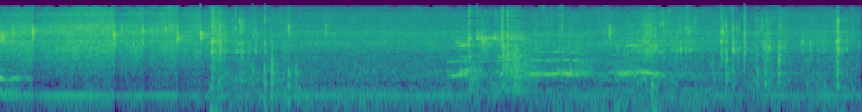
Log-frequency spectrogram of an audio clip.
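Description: Hot oil sizzling as peanut rice-flour crackers (peyek) deep-fry in a wok, with a spoon ladling oil over the batter. There is a single knock about one and a half seconds in, and the sizzle fades about halfway through.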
